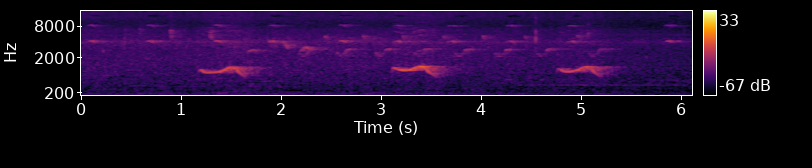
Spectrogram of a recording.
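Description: A bird calling a short whistled note that rises and then drops, repeated about every two seconds, three times, over faint steady background noise.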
